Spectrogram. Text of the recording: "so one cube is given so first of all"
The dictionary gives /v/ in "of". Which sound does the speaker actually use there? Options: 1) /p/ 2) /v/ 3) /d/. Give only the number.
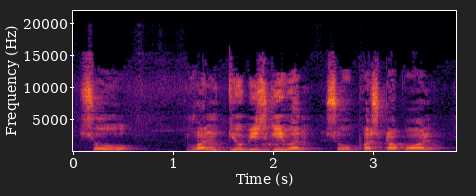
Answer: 1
